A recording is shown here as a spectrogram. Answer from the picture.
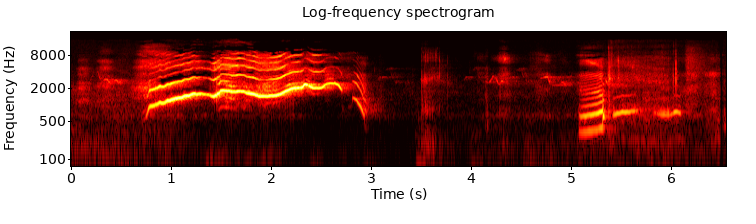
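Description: Four-month-old baby squealing happily: one long high-pitched squeal that rises and wavers for about two seconds, then a shorter coo near the end.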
